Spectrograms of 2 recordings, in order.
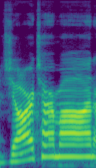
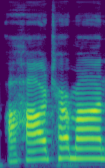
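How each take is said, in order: First: The name begins with a J sound. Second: The name begins with an H sound. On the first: "I don't know if you pronounce it like a Jartarmon" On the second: "J is the H sound"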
